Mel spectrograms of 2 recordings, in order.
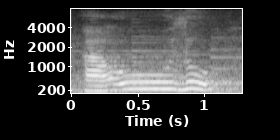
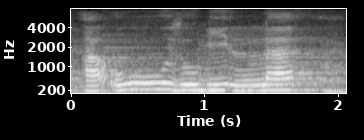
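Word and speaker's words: أعوذ: sering terjadi seperti ini a'udzu atau dua-duanya in aruzun maka harus beda antara Hamzah dengan main contohnya tadi audzubillahiminasyaitonirojim tidak Audzubillah kalau itu dua-duanya Hamzah kemudian banyak salah juga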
